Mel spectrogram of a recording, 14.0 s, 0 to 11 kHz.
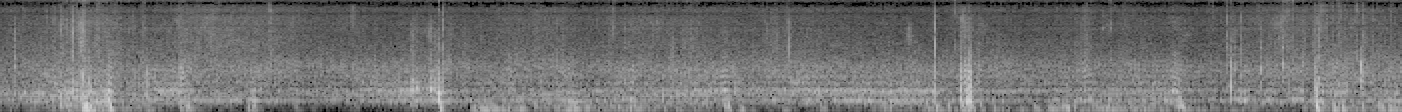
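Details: Angry honey bee colonies from two hives being inspected keep up an unbroken, even wing-hum for fourteen seconds, punctuated by close individual bees zipping past the microphone; recorded 5 March 2022.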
